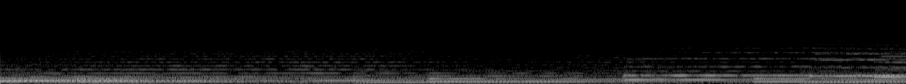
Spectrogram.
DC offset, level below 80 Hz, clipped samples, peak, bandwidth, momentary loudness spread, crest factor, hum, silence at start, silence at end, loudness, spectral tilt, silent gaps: under 0.1%; -58 dBFS; under 0.1%; -22 dBFS; 3.5 kHz; 10 LU; 16 dB; none; 0 s; 0 s; -39 LUFS; -11 dB/octave; none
